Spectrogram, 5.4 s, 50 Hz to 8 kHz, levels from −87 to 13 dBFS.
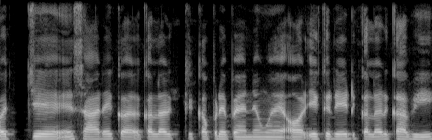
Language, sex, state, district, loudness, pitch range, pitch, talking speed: Hindi, male, Bihar, West Champaran, -15 LUFS, 130-135 Hz, 135 Hz, 175 wpm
